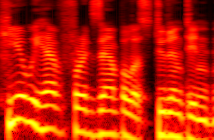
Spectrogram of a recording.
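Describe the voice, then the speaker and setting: A man's voice: on the high side, animated, fairly quick, no echo, studio quality. A man who speaks Ukrainian natively, giving commentary on clips in English with a wry, sarcastic edge. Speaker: political commentator.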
